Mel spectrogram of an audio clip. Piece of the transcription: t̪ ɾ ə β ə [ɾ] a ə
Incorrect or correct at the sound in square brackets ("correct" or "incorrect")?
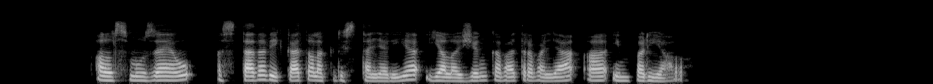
incorrect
